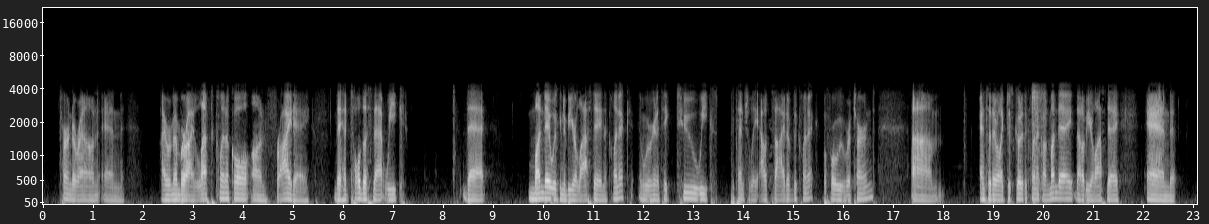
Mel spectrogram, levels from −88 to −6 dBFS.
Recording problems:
high frequencies cut off; severe; nothing above 4 kHz
garbled, watery; slightly
clattering dishes; noticeable; at 20 s; peak 9 dB below the speech

